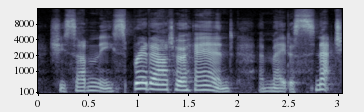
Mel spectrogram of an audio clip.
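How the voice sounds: Lively intonation stands out. It comes in a natural reading voice.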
